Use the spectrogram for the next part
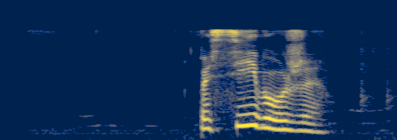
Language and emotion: Russian, positive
